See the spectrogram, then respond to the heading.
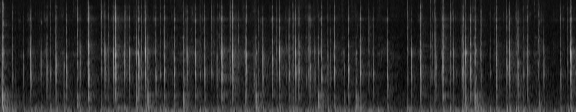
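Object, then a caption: Mechanical keyboard with plastic keycaps. Steady typing on a white/cream mechanical keyboard with plastic keycaps, done with fingertips, long nails and rings on the fingers. A rapid, uneven run of sharp, dry clacks is heard, bright and clicky with little low end. Each keystroke stops almost instantly, with no ring.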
